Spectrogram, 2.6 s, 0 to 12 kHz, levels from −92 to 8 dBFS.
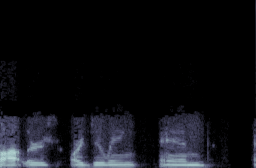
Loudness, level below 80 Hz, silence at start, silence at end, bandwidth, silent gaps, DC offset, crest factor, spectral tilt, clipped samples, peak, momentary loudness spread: -24 LUFS; -70 dBFS; 0 s; 0.5 s; 3.8 kHz; none; under 0.1%; 22 dB; -10 dB/octave; under 0.1%; 0 dBFS; 13 LU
